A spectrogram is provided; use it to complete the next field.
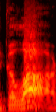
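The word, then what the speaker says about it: galah: Those are That was a gala, right? Which I I learned how to pronounce that live on stream from some uh some Aussies in the chat. Gala. Oh, it's a gala.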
